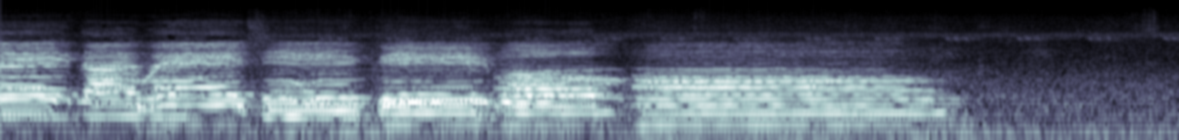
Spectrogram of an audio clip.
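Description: An electric keyboard plays along with the singers.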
